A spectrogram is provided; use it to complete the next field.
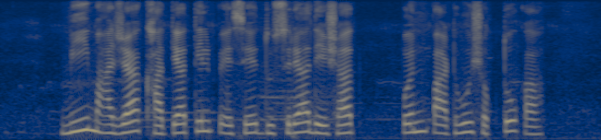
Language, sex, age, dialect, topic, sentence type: Marathi, male, 18-24, Standard Marathi, banking, question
